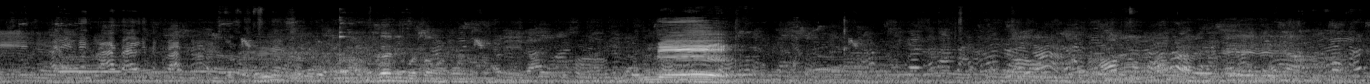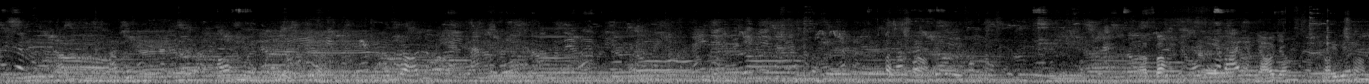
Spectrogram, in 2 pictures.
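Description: A crowd of men and women talk over one another close by, outdoors.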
